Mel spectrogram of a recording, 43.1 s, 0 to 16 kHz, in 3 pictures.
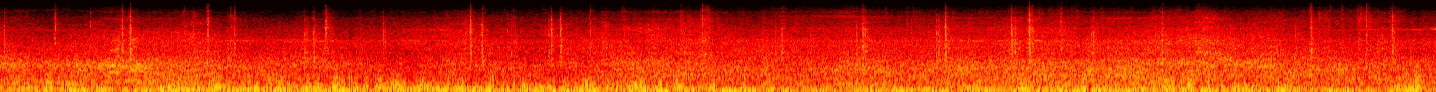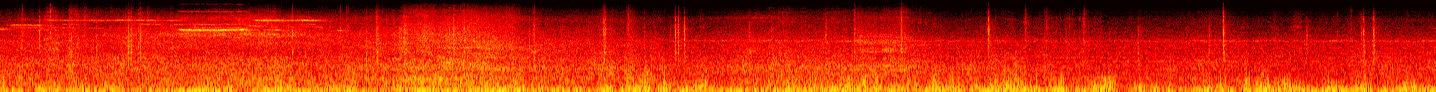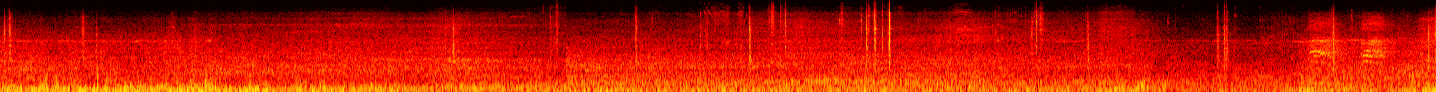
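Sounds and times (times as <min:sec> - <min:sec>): bike rattles and knocks: 0:00.0 - 0:32.3
wind and road noise: 0:00.0 - 0:43.0.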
